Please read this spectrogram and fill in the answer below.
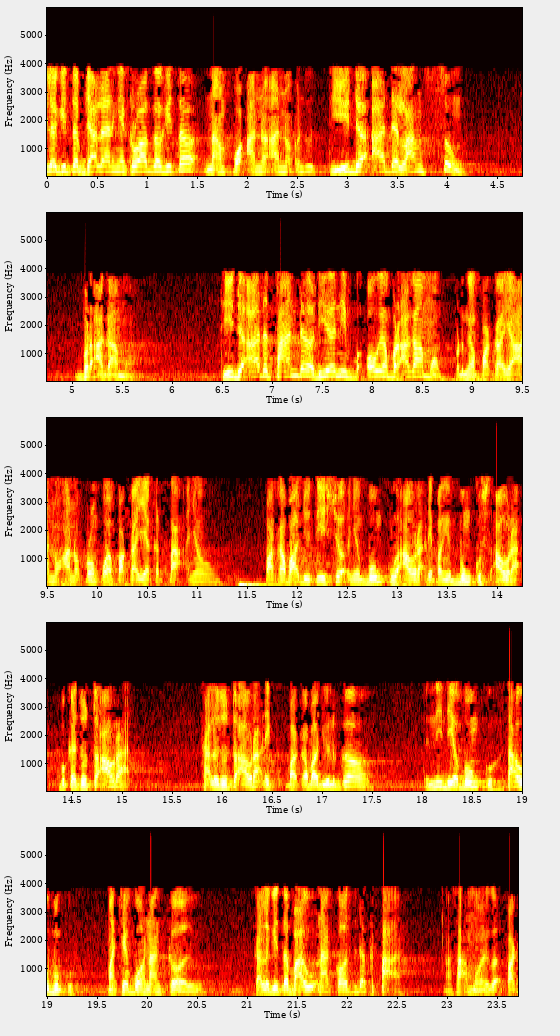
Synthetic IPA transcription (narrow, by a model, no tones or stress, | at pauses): bilakit̪əd͡ʒaladəŋankəluarɡakit̪anampɔʔanɔʔanɔʔɲt̪ut̪idaʔadalaŋsʊŋ | bəɾʔa̰ɡama̰ | t̪idaʔadat̪andadianioɣaŋbəɾʔa̰ɡamadəŋanpakajaanɔʔanɔʔpəɾəmpuapakajakət̪a̰ʔɲəpakabad͡ʒut̪iʃɔʔɲabuŋkʊha̰uɾa̰ʔdipaŋɡɛbuŋkʊsa̰uɾa̰ʔ̪̚bukant̪ut̪ʊʔauɾa̰t̪̚ | kalot̪ut̪uʔauɾaʔnɪhbakabad͡ʒuləɡɔ | inidiabuŋkʊht̪aubuŋkʊh | mat͡ʃabuahnaŋkɔt̪u | kalokit̪abauʔnakət̪idaʔkə̥t̪a̰ʔ | na̰sa̰mauɡaʔpa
